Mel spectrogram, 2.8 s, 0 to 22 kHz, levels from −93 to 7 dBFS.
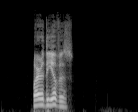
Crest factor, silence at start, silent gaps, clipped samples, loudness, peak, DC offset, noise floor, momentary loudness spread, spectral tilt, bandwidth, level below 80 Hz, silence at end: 20 dB; 0.65 s; none; under 0.1%; -20 LUFS; -4 dBFS; under 0.1%; -83 dBFS; 12 LU; -4.5 dB/octave; 13 kHz; -58 dBFS; 1.3 s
